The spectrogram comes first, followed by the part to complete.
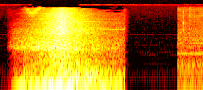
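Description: A whoosh transition sound effect with a deep low rumble under it, lasting about a second and cutting off suddenly: the stinger that plays with the news programme's animated logo between stories.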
